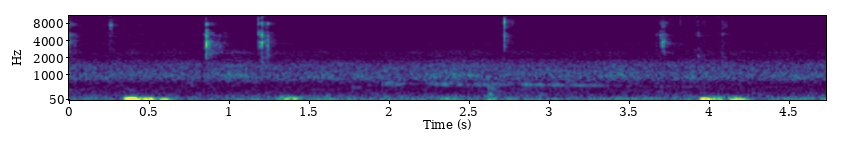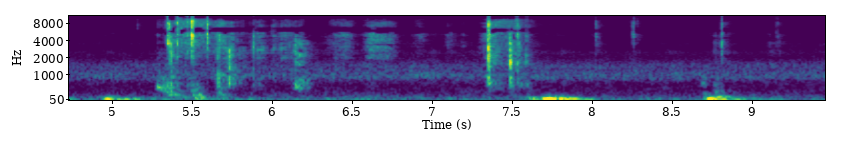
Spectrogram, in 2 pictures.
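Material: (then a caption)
Soap. A solid, hand-sized pink soap bar, held in one hand with long white nails, is scored again and again with a thin pointed blade, carving a crosshatch of shallow cuts. Short, crisp, bright scratching ticks come in scattered bursts over soft low thumps, and each stroke dies away almost at once.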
